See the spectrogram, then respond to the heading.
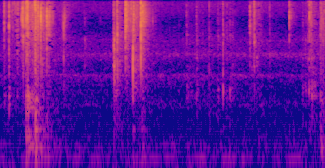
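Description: A small metal blade held in the fingers slices and carves the edges of an orange bar of soap. Bright, crisp scraping and crackling comes in short bursts, with louder clusters near the start and middle and softer ticks in between. Each cut stops dry, with almost no ring.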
